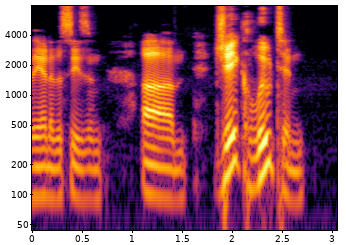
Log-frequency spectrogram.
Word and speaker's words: Luton: Jake Luton, which sounds like the word gluten.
